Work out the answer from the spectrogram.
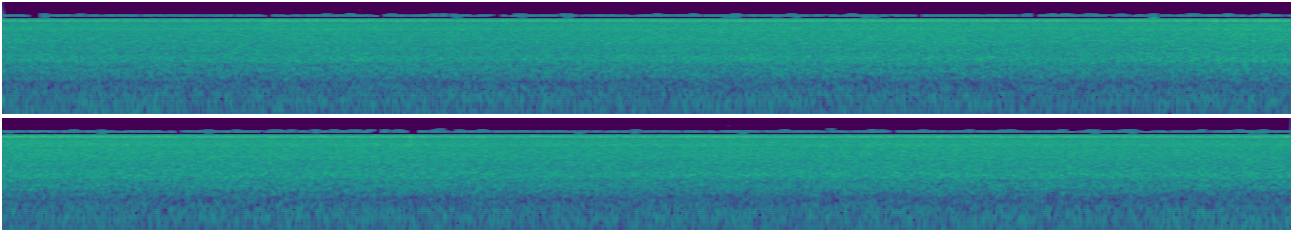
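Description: Heavy rain pouring down steadily in a strong storm, an even, unbroken rush of water.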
